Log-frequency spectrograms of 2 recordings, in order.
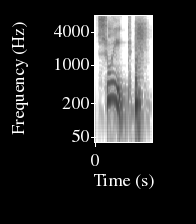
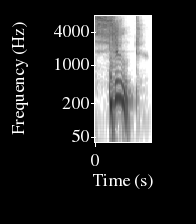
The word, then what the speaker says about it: suit: common mistakes for example a lot of my students pronounce the word suit sweet but it's suit bathing suit so I give you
